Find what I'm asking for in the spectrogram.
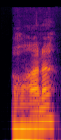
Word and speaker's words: Ohana: Ohana.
